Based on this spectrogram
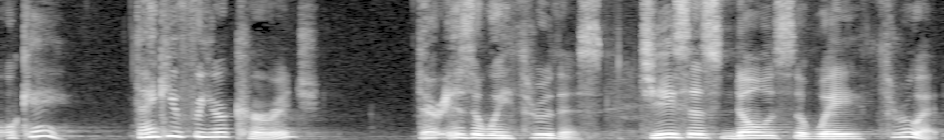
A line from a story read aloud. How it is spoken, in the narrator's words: We sit there calmly and go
